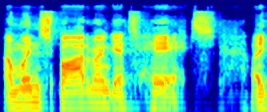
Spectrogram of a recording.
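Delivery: ordinary talk, nothing marked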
